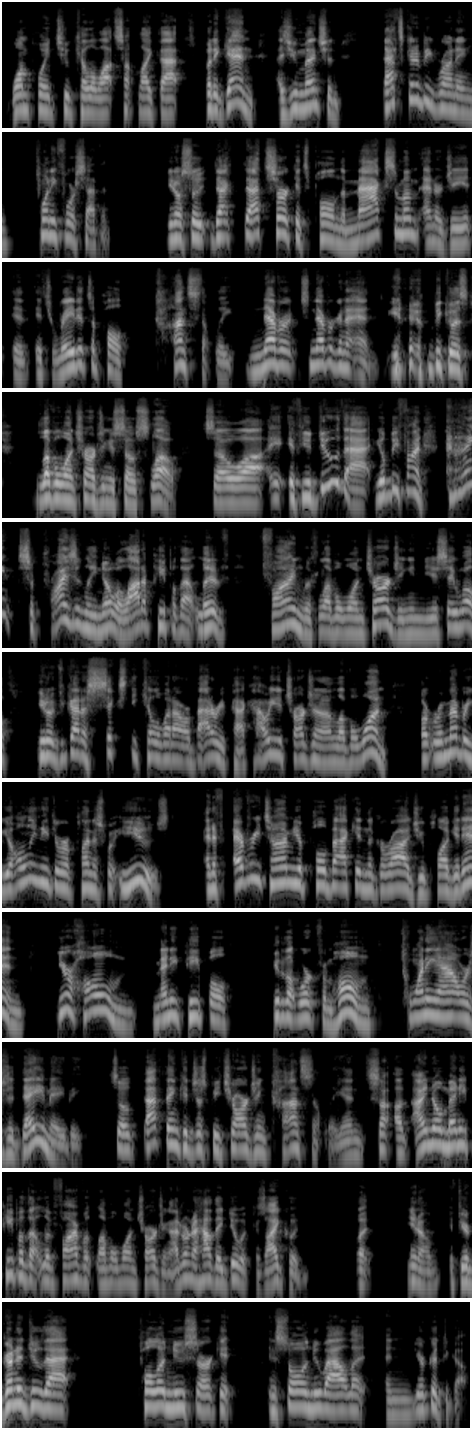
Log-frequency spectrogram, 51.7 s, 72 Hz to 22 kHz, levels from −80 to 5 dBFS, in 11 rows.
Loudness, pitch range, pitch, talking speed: -28 LUFS, 150-200 Hz, 175 Hz, 215 wpm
